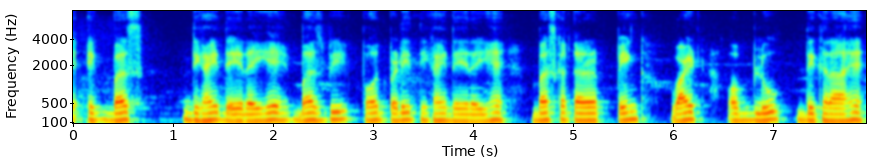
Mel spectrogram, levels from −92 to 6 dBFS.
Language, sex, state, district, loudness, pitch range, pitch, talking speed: Hindi, male, Bihar, Gaya, -18 LUFS, 130-140 Hz, 135 Hz, 180 wpm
